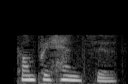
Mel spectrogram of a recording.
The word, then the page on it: comprehensive: {,kɒmprı’hensıv}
